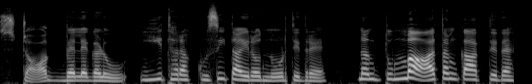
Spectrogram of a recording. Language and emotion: Kannada, fearful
